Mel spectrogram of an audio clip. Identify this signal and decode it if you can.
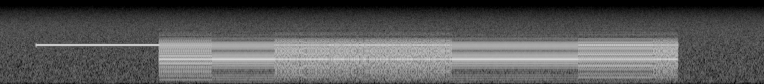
Cassette data (Kansas City type), 1200 baud, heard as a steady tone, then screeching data.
